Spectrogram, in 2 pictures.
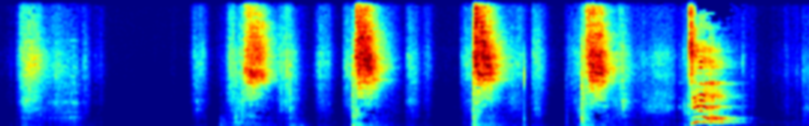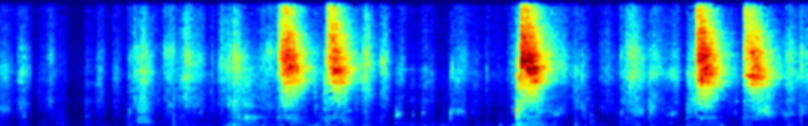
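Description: A martial artist performing the Won-hyo kata: short, sharp swishing bursts about once a second as each strike and block is thrown, with a loud kiai shout about seven seconds in.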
